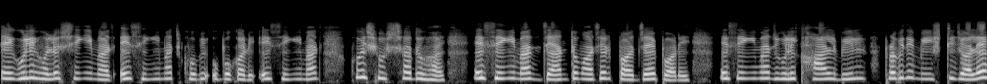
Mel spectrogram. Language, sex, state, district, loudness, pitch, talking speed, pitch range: Bengali, female, West Bengal, Jalpaiguri, -15 LUFS, 260 Hz, 195 wpm, 245-275 Hz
